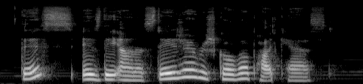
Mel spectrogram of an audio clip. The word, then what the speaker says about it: Anastasia: Yeah, it's pretty hard to pronounce your name, Anastasia. Anastasia is fine.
